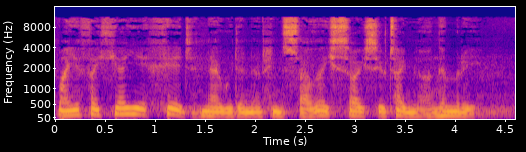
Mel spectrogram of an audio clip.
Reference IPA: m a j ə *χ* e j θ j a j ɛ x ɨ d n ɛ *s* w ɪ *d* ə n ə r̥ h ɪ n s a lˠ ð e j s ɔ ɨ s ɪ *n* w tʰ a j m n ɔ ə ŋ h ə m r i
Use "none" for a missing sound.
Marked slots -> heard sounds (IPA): f, none, d, none

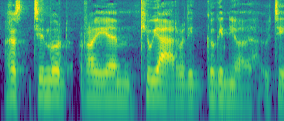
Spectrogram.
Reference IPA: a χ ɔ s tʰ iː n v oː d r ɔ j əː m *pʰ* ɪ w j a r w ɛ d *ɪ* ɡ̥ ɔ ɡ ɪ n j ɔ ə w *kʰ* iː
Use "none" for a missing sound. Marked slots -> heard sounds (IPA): kʰ, i, tʰ

